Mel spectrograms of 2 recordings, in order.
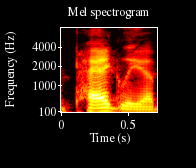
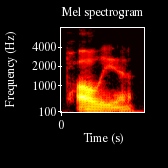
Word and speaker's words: Paglia: This Camille Palia, a a person might call her Paglia, but I think she pronounces it polia. Something like that.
